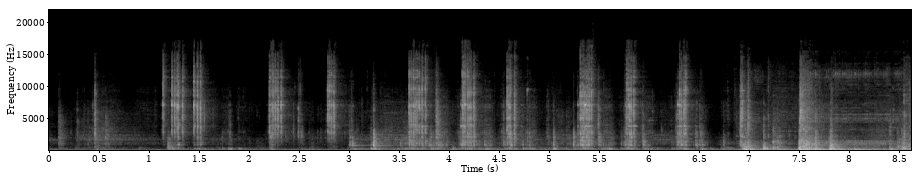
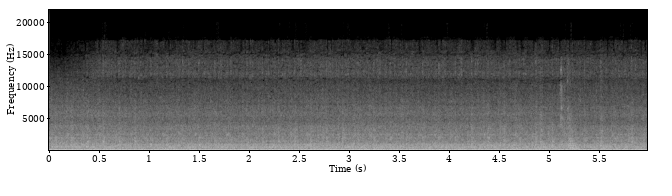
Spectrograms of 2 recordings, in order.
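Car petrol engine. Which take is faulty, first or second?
first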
